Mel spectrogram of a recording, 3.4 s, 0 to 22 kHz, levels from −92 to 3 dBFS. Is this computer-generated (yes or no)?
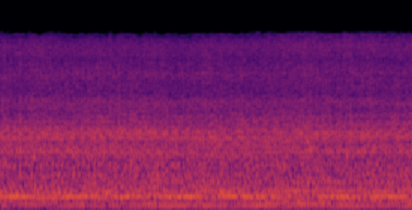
yes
